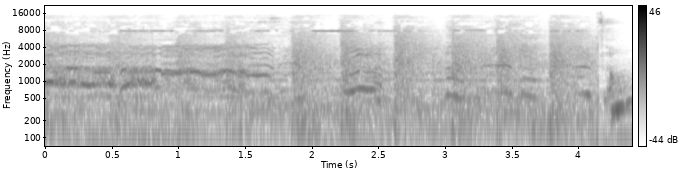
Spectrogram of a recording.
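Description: Riza Hawkeye, a calm, collected woman in the anime Fullmetal Alchemist Brotherhood, breaking down in frantic, wavering screams and wails, several cries rising and falling over a busy background.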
